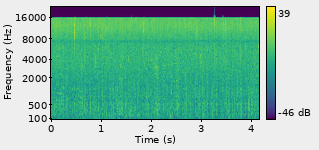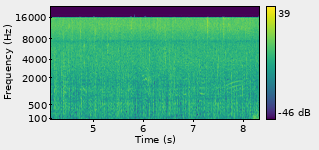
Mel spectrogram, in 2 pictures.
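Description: Steady rain falling and pattering densely on surfaces.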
